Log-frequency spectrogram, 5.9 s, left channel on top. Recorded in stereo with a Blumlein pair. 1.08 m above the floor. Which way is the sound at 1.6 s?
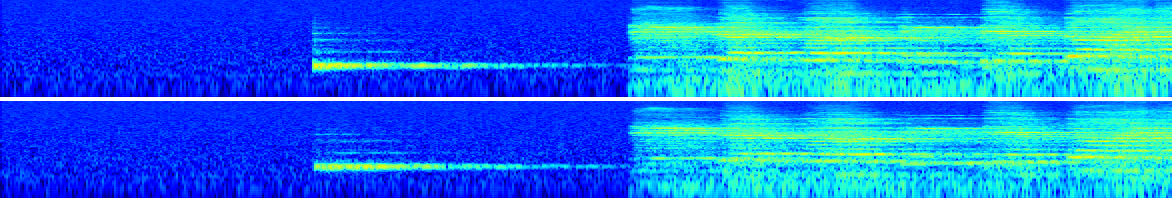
45° left.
